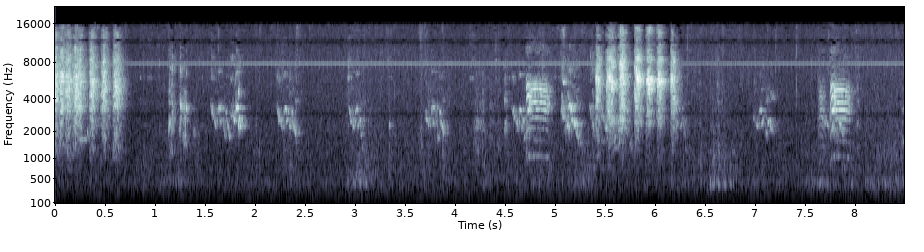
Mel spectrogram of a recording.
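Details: Budgerigars at play, recorded 27 August 2024: dense bursts of high, scratchy chirps and warbles in quick clusters, loudest near the start and around five to six seconds, with softer chatter between.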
